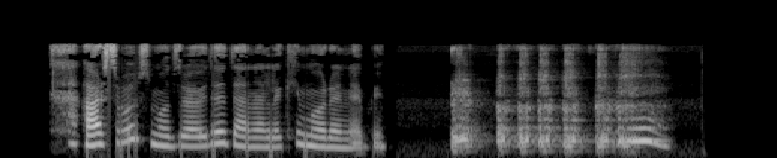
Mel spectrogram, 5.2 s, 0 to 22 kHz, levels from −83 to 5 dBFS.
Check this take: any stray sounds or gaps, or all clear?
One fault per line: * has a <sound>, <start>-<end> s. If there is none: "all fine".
* has a throat clearing, 3.0-4.5 s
